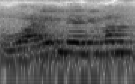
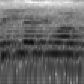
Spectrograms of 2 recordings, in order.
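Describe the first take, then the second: First: The vowel in 'wild' sounds like 'eye'. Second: The vowel in 'wild' is a short 'i'. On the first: The speaker calls it right. "वाइल्ड animals पढ़ते हैं इसको" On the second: The speaker calls it wrong. "विल्ड animals नहीं पढ़ते"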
